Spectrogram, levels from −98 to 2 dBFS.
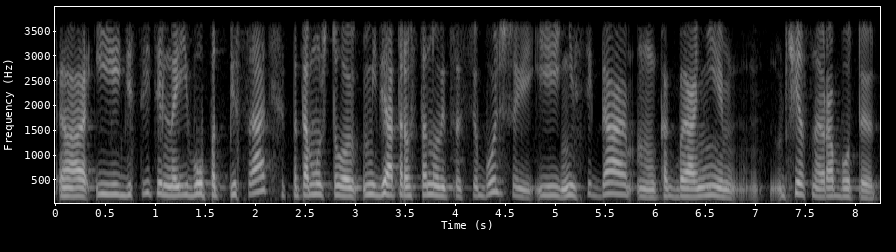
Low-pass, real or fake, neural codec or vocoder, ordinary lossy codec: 3.6 kHz; real; none; none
